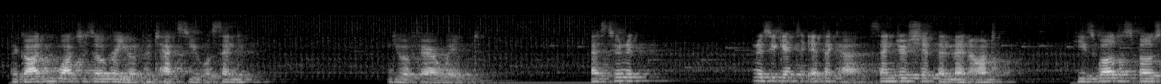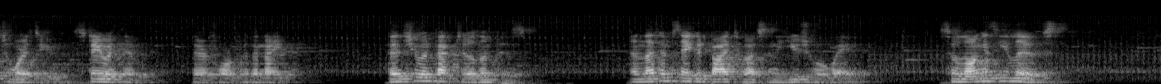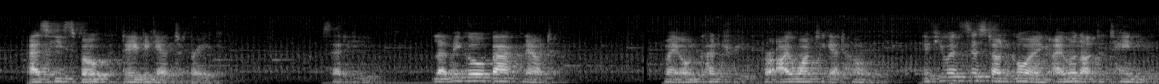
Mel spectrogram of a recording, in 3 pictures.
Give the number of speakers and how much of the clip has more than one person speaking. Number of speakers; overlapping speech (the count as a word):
one, no overlap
